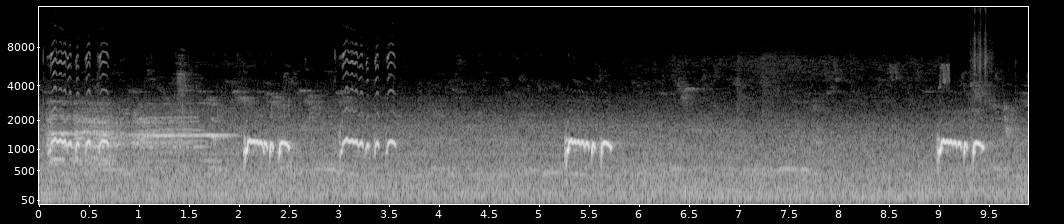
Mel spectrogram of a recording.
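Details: Local zebra dove giving its manggung song as a lure: short crisp phrases of three or four fast coos, repeated at intervals of one to four seconds over a quiet background.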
